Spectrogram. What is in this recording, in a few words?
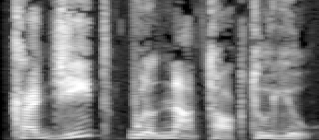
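Service, Khajiit female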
